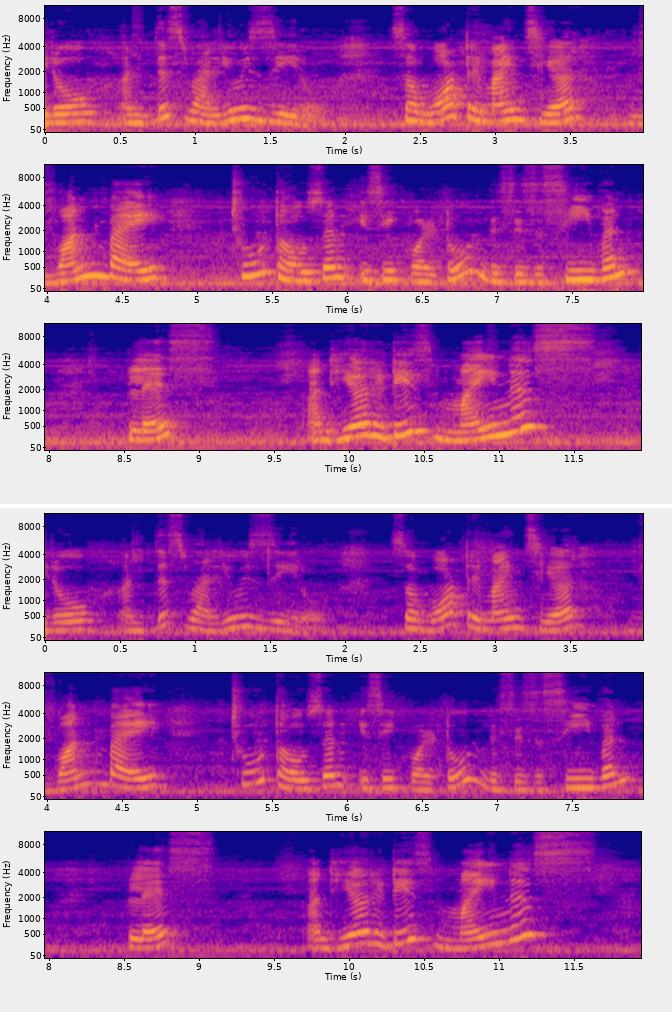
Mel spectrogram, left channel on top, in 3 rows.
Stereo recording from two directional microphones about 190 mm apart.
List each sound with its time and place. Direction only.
0.0 s a woman's voice: 25° right (ahead or behind)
